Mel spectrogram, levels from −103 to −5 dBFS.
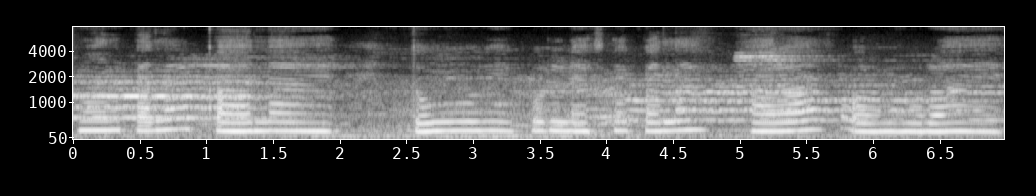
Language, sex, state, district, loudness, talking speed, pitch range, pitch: Hindi, female, Rajasthan, Bikaner, -16 LUFS, 70 wpm, 225-260 Hz, 240 Hz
